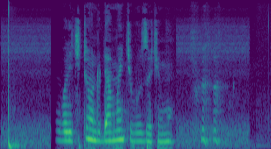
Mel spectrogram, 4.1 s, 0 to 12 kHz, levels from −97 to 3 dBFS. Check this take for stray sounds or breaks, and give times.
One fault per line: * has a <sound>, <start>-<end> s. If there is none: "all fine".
* has a thud, 0.1-0.4 s
* has a laugh, 2.8-3.5 s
